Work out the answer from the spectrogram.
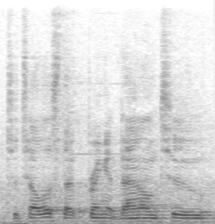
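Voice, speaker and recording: A man's voice: medium pitch, flat delivery, a little slow, a little mellow. Male interviewer, distant and echoey. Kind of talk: conversational interview questioning. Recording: echoey room from far off, faint noise.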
